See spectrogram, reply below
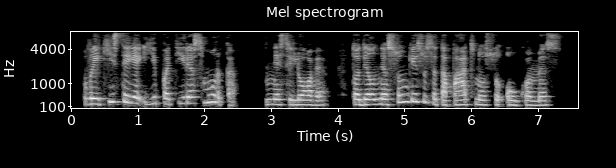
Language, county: Lithuanian, Šiauliai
